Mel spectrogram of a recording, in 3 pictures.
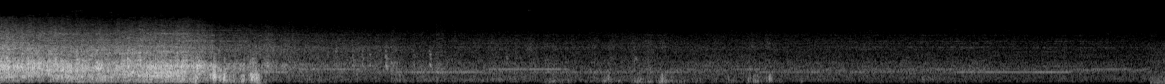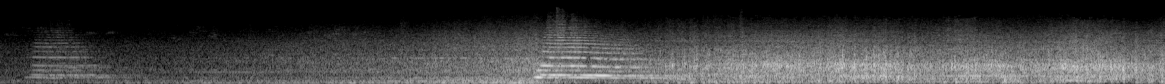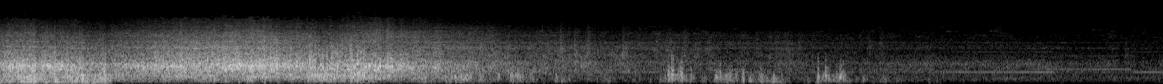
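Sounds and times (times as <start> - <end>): train wheels running on rails: 0.0 - 9.9, 12.8 - 34.9
locomotive horn blast: 11.8 - 13.2, 17.0 - 18.6.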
